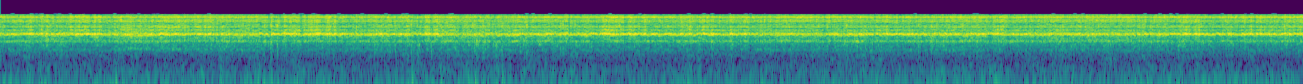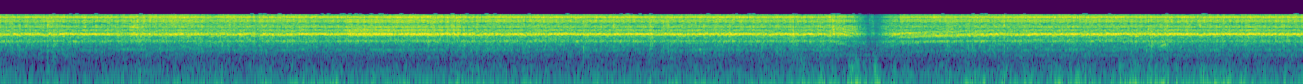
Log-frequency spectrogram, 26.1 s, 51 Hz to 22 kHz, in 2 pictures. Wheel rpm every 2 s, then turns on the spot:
160, 160, 160, 160, 160, 160, 160, 160, 160, 160, 110, 150, 160.
none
